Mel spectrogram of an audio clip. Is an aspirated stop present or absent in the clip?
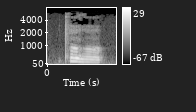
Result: present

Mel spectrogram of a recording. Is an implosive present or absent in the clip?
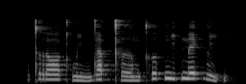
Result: absent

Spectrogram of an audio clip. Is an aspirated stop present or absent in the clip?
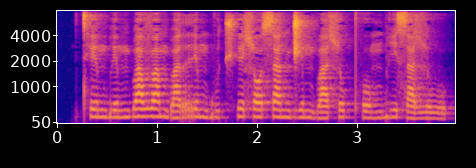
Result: present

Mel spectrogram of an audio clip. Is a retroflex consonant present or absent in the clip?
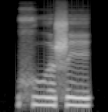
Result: present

